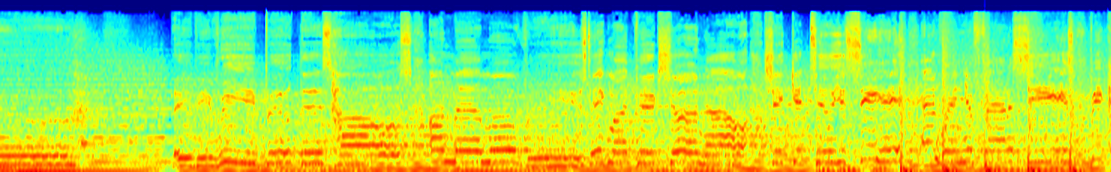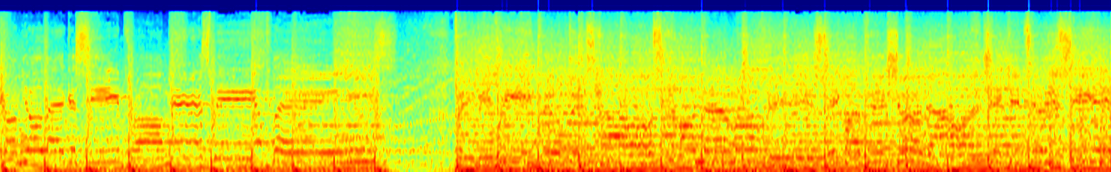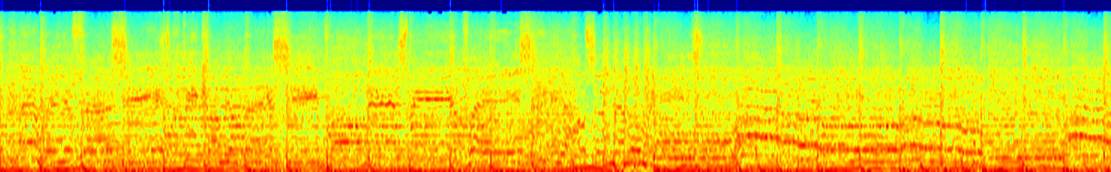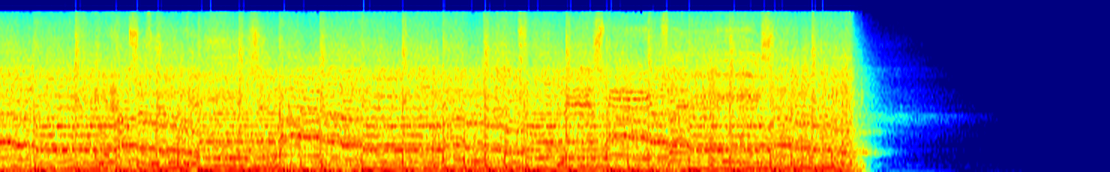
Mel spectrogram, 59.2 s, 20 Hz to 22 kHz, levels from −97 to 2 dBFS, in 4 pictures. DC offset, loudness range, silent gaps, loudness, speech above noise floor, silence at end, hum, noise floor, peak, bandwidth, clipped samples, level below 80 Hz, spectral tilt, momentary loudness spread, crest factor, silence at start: under 0.1%; 5 LU; none; -11 LUFS; over 76 dB; 3.25 s; none; under -90 dBFS; 0 dBFS; 16.5 kHz; under 0.1%; -16 dBFS; -4 dB/octave; 6 LU; 10 dB; 0 s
